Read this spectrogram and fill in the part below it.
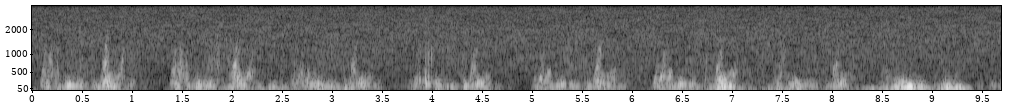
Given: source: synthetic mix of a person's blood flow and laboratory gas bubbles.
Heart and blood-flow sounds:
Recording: Doppler ultrasound of blood flow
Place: precordium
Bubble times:
3.83-4.04 s: bubbles
From the record:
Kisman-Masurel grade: 111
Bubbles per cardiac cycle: 1 to 2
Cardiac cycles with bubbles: 1 to 10%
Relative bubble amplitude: barely perceptible (0.100 to 0.250)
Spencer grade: 1 (occasional bubble signal discernible with the cardiac motion signal, with majority of cardiac periods free of bubbles)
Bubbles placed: only in the low amplitude regions of the cardiac cycle

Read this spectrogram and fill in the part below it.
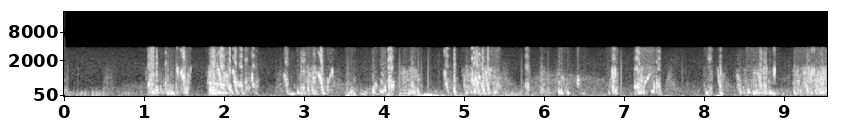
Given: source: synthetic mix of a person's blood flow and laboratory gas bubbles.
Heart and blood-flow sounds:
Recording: Doppler ultrasound of blood flow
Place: subclavian vein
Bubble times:
0.00-0.05 s: bubbles
0.99-1.59 s: bubbles
1.76-2.44 s: bubbles
2.72-3.39 s: bubbles
3.50-3.65 s: bubbles
3.73-4.48 s: bubbles
4.73-4.93 s: bubbles
4.96-5.48 s: bubbles
5.75-5.83 s: bubbles
5.93-6.08 s: bubbles
6.16-6.34 s: bubbles
6.40-6.54 s: bubbles
6.77-6.95 s: bubbles
7.12-7.48 s: bubbles
7.99-8.26 s: bubbles
8.38-8.94 s: bubbles
9.09-9.55 s: bubbles
From the record:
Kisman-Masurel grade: 333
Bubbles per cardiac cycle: rolling drumbeat, 9 or more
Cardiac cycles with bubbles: 50 to 99%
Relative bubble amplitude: loud (0.450 to 0.775)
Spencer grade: 3 (all of the cardiac periods contain showers or single bubble signals, but not dominating or overriding the cardiac motion signals)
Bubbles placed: anywhere in the cardiac cycle

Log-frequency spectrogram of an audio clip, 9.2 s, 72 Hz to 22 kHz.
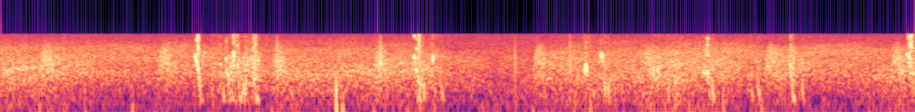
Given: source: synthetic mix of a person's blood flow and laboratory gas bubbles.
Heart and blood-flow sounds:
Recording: Doppler ultrasound of blood flow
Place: subclavian vein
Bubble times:
1.92-2.66 s: bubbles
4.12-4.47 s: bubbles
5.81-6.29 s: bubbles
6.50-6.84 s: bubbles
7.00-7.20 s: bubbles
7.46-7.64 s: bubbles
7.87-8.08 s: bubbles
9.04-9.16 s: bubbles
From the record:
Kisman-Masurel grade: 232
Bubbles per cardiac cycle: several, 3 to 8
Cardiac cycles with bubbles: 50 to 99%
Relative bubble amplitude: moderate (0.250 to 0.450)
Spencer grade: 3 (all of the cardiac periods contain showers or single bubble signals, but not dominating or overriding the cardiac motion signals)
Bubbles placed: anywhere in the cardiac cycle

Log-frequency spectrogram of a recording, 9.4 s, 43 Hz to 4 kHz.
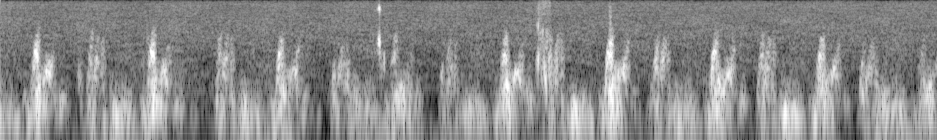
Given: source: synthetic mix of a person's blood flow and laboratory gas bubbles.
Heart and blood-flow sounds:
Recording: Doppler ultrasound of blood flow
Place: precordium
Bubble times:
3.76-3.88 s: bubbles
5.36-5.51 s: bubbles
From the record:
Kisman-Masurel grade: 122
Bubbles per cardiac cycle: 1 to 2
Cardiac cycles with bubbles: 10 to 50%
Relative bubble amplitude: moderate (0.250 to 0.450)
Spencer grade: 2 (many but less than half of the cardiac periods contain bubble signals, singularly or in groups)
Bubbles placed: only in the low amplitude regions of the cardiac cycle

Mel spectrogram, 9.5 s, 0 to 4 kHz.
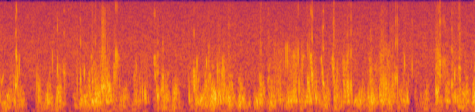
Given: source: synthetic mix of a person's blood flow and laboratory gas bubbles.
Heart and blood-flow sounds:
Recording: Doppler ultrasound of blood flow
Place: precordium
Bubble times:
0.00-0.13 s: bubbles
0.27-0.44 s: bubbles
0.72-0.85 s: bubbles
1.04-1.35 s: bubbles
1.58-1.75 s: bubbles
1.82-2.42 s: bubbles
2.68-3.02 s: bubbles
3.08-3.41 s: bubbles
3.45-3.54 s: bubbles
3.76-4.03 s: bubbles
4.11-4.71 s: bubbles
5.19-5.26 s: bubbles
5.37-5.43 s: bubbles
5.47-6.12 s: bubbles
6.15-7.09 s: bubbles
7.35-7.99 s: bubbles
8.06-8.28 s: bubbles
8.70-9.28 s: bubbles
9.46-9.52 s: bubbles
From the record:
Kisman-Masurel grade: 243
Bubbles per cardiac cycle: several, 3 to 8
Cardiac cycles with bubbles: 100%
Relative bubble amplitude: loud (0.450 to 0.775)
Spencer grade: 3 (all of the cardiac periods contain showers or single bubble signals, but not dominating or overriding the cardiac motion signals)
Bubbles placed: anywhere in the cardiac cycle

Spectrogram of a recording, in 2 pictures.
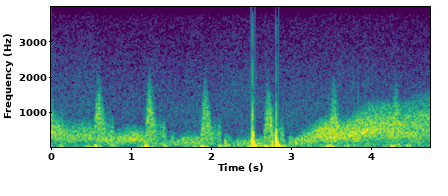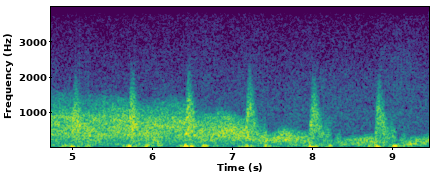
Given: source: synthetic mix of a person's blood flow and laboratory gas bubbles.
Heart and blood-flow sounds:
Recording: Doppler ultrasound of blood flow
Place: subclavian vein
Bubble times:
no bubbles
From the record:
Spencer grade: 0 (complete lack of bubble signals)

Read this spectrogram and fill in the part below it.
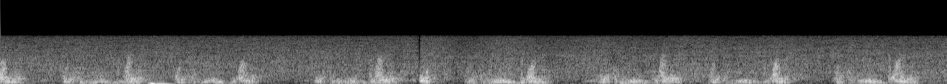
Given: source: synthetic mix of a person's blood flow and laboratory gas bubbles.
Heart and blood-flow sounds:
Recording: Doppler ultrasound of blood flow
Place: precordium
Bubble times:
4.83-4.91 s: bubbles
From the record:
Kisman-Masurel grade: 111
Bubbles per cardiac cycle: 1 to 2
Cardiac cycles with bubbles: 1 to 10%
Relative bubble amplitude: barely perceptible (0.100 to 0.250)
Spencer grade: 1 (occasional bubble signal discernible with the cardiac motion signal, with majority of cardiac periods free of bubbles)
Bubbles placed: only in the low amplitude regions of the cardiac cycle

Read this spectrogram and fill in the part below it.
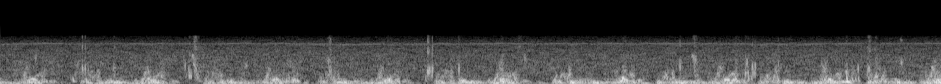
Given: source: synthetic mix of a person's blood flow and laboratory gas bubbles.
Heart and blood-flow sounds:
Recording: Doppler ultrasound of blood flow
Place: precordium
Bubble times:
0.34-0.38 s: bubbles
0.41-0.50 s: bubbles
0.69-0.93 s: bubbles
1.12-1.18 s: bubbles
1.83-2.08 s: bubbles
2.44-2.47 s: bubbles
2.80-3.02 s: bubbles
3.25-3.41 s: bubbles
4.22-4.43 s: bubbles
4.56-4.66 s: bubbles
5.11-5.29 s: bubbles
5.64-5.73 s: bubbles
6.76-6.85 s: bubbles
6.91-7.04 s: bubbles
7.12-7.16 s: bubbles
7.33-7.58 s: bubbles
7.73-7.83 s: bubbles
8.20-8.29 s: bubbles
8.44-8.62 s: bubbles
8.66-8.82 s: bubbles
9.00-9.04 s: bubbles
9.23-9.42 s: bubbles
From the record:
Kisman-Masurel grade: 232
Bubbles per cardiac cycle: several, 3 to 8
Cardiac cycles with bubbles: 50 to 99%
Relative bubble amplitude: moderate (0.250 to 0.450)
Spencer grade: 3 (all of the cardiac periods contain showers or single bubble signals, but not dominating or overriding the cardiac motion signals)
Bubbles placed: anywhere in the cardiac cycle

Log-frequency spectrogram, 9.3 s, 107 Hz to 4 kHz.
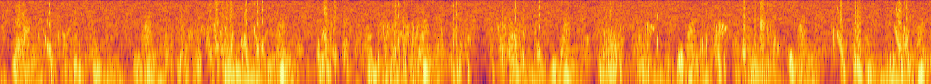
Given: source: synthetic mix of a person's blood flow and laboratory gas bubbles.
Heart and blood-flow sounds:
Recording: Doppler ultrasound of blood flow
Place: precordium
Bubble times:
0.00-0.03 s: bubbles
0.13-0.27 s: bubbles
0.35-0.85 s: bubbles
1.38-1.46 s: bubbles
1.63-2.70 s: bubbles
3.14-3.54 s: bubbles
3.75-4.21 s: bubbles
4.39-4.46 s: bubbles
4.49-4.77 s: bubbles
4.88-5.27 s: bubbles
5.32-5.47 s: bubbles
5.85-5.90 s: bubbles
5.96-6.25 s: bubbles
6.40-6.61 s: bubbles
6.66-6.75 s: bubbles
6.96-7.29 s: bubbles
7.32-7.49 s: bubbles
7.51-7.80 s: bubbles
8.30-8.65 s: bubbles
8.84-9.13 s: bubbles
From the record:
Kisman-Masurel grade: 332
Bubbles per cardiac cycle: rolling drumbeat, 9 or more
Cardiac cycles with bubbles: 50 to 99%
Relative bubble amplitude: moderate (0.250 to 0.450)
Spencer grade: 3 (all of the cardiac periods contain showers or single bubble signals, but not dominating or overriding the cardiac motion signals)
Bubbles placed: only in the low amplitude regions of the cardiac cycle

